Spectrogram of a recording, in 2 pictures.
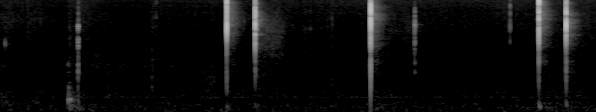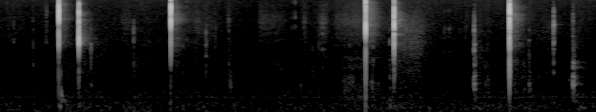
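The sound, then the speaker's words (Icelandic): Sharp, snappy clicks of toenails being clipped, about a dozen crisp snips at uneven intervals, fairly loud against a quiet background with no talking. “Það verður að klippa táneglur.”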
